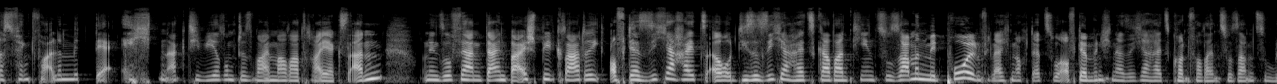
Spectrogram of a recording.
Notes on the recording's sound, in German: LIVE vom Café Kyiv der Konrad-Adenauer-Stiftung+. Live aus dem Colosseum in Berlin anlässlich des Café Kyiv der Konrad-Adenauer-Stiftung. Diskutierten wir zum ersten Mal live vor Publikum.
